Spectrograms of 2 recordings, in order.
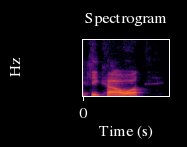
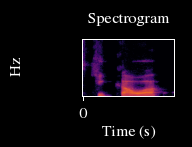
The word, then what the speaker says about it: Kikawa: Yeah, I say Kikawa. If it's a proper Japanese pronunciation, it's Kikawa, but nobody says that here. Only in Japan am I called that, and I'm not in Japan.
